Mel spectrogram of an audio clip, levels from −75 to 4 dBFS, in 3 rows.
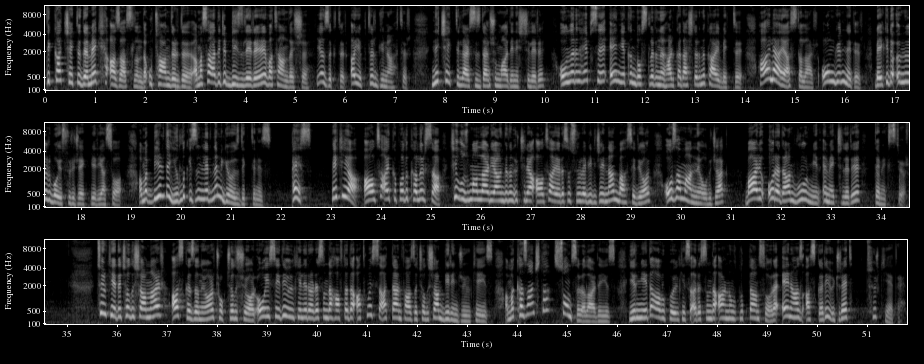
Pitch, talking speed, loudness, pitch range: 260 Hz, 120 wpm, -23 LUFS, 215-310 Hz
